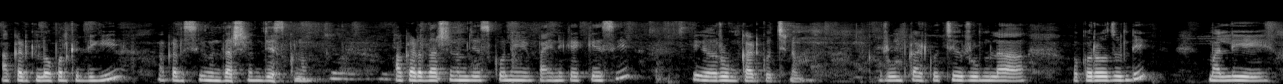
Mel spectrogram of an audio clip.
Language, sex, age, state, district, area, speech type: Telugu, female, 60+, Telangana, Hyderabad, urban, spontaneous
